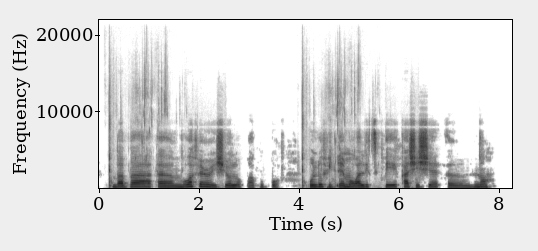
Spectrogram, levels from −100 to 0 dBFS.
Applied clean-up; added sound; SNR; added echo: neural mask model Resemble Enhance denoiser.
